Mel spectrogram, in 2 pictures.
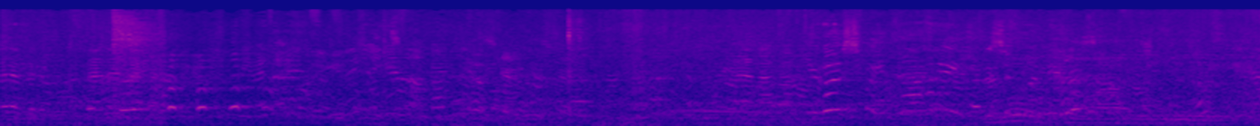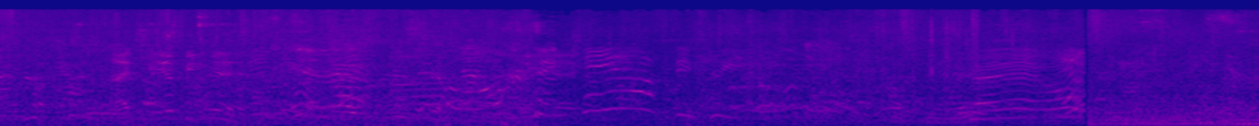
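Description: A young woman talks cheerfully nearby.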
